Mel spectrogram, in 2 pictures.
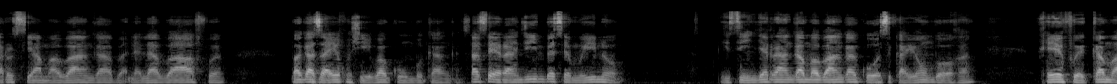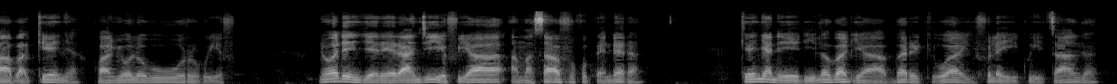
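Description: HE-AAC compression runs throughout this speech, and the treble was likely rebuilt by spectral band replication rather than coded, since the coder kept only the lower band and copied it upward. Damage is heavy, fitting roughly 16 kbps, with s sounds turning gritty and metallic and nothing above 12.3 kHz.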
